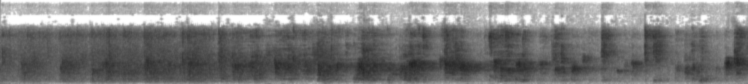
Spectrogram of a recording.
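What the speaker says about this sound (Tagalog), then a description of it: "Palakpak ulit." Church congregation clapping in sustained applause, a dense, steady patter of many hands filling the room, fairly loud and continuous with no speech over it.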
